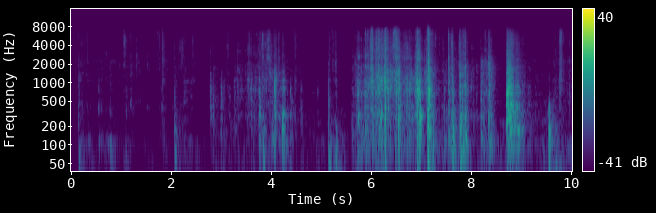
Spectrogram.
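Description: A cardboard trading-card box and foil card packs being handled on a tabletop. Scattered light taps and rustles give way to a denser stretch of rustling in the second half, then a single sharper knock.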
